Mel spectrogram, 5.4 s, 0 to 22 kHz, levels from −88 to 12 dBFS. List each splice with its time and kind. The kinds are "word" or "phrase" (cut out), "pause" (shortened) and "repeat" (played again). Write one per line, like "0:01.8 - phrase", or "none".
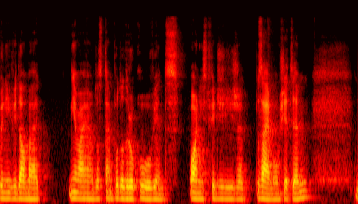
none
